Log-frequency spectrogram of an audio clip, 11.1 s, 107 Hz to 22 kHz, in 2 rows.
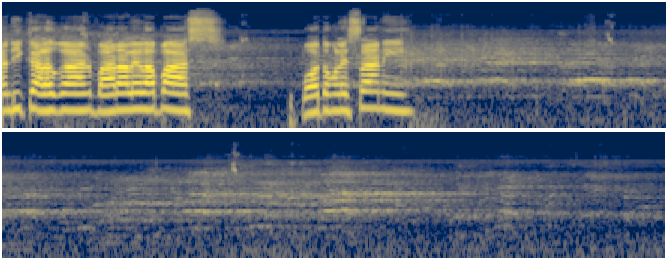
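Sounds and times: players shouting: 0:00.7 - 0:11.0.

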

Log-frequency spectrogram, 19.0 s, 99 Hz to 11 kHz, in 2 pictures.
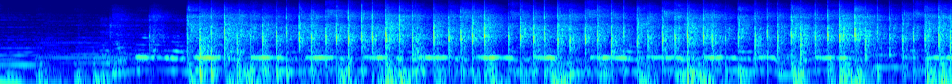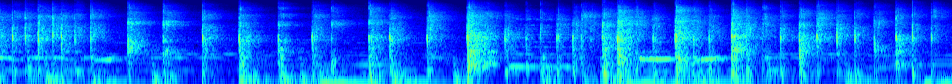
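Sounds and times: backing music: 0:00.0 - 0:19.0
tap shoes on wooden floor: 0:01.1 - 0:19.0.

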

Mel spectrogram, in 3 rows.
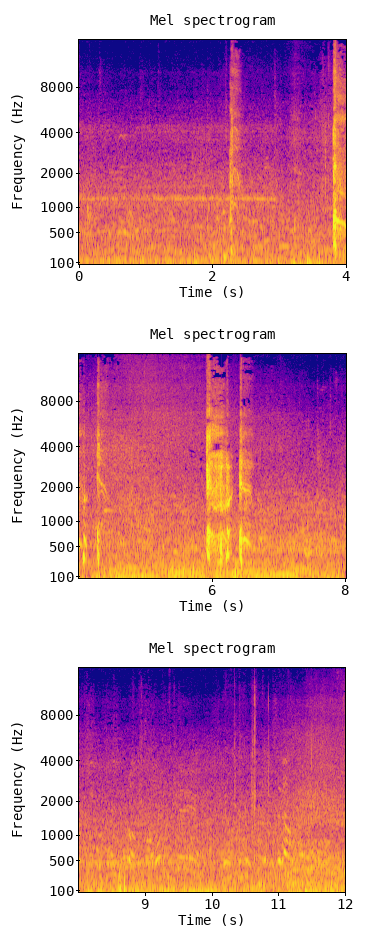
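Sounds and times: person coughing: 0:02.3 - 0:02.5, 0:03.8 - 0:04.5, 0:05.9 - 0:06.6.

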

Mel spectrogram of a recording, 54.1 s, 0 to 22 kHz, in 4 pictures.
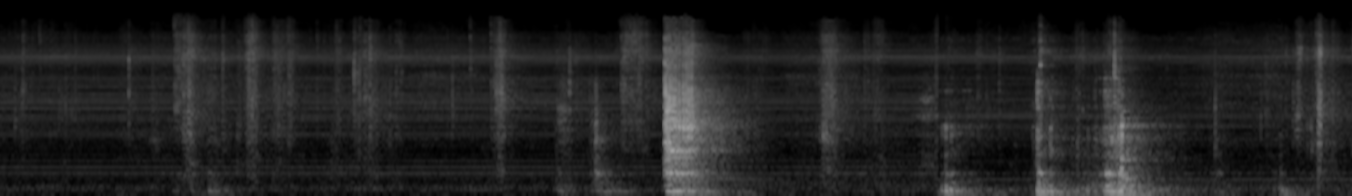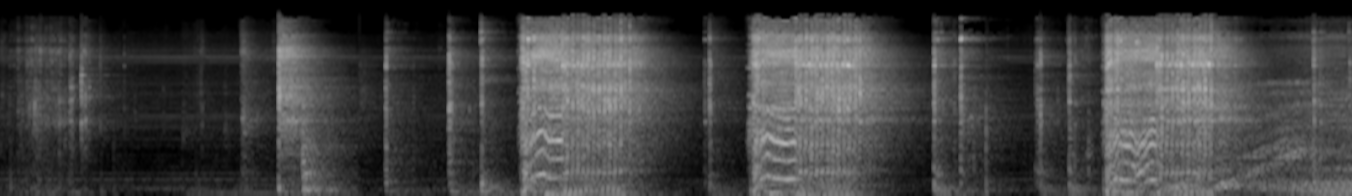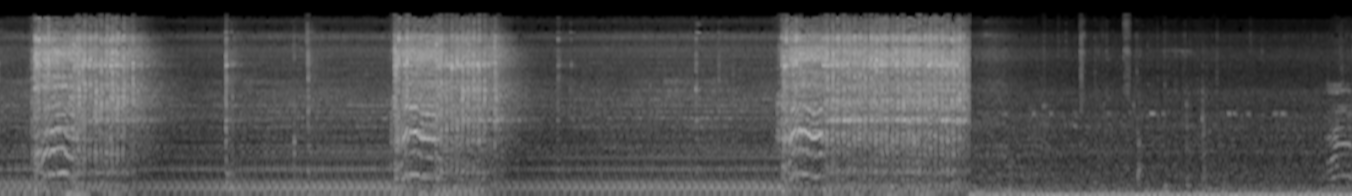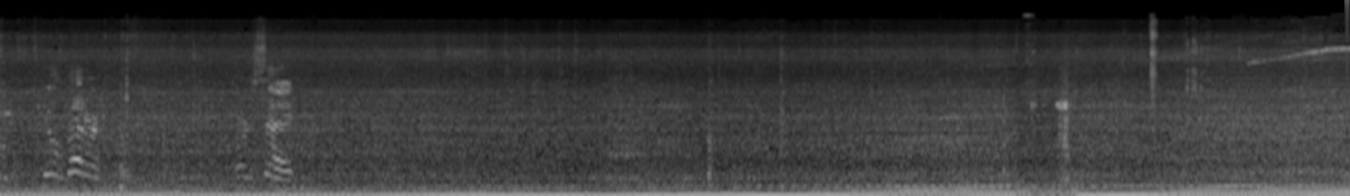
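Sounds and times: impact wrench bursts: 0:18.7 - 0:20.4, 0:21.0 - 0:22.6, 0:24.6 - 0:30.2, 0:30.9 - 0:32.8, 0:34.0 - 0:36.8
diesel engine rumbling: 0:26.0 - 0:31.6, 0:32.2 - 0:35.3, 0:36.8 - 0:54.0.

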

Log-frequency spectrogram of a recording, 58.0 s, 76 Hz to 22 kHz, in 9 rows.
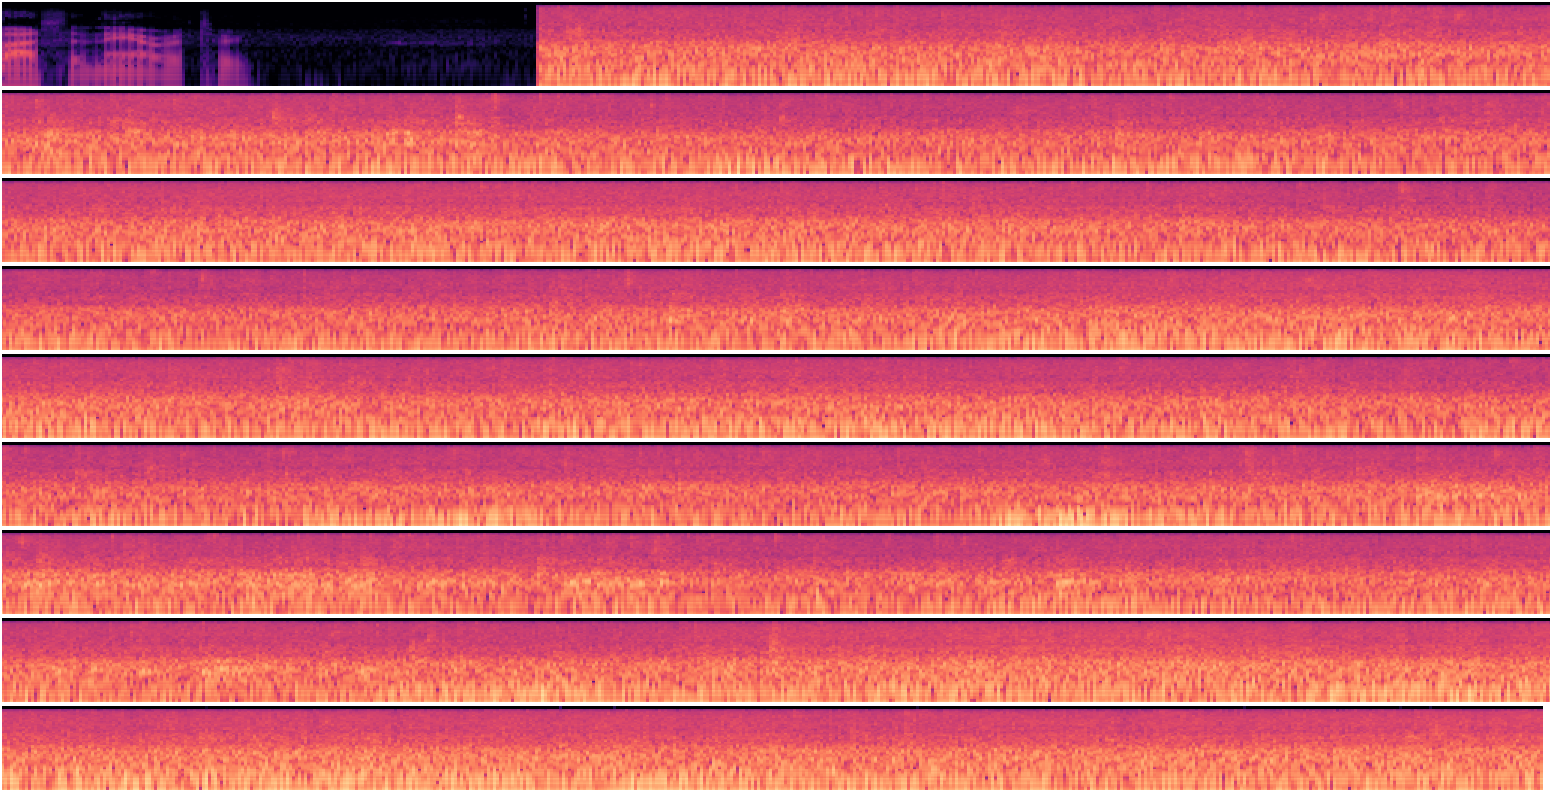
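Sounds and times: heavy rain pouring: 0:02.2 - 0:58.0
low thunder rumble: 0:33.4 - 0:58.0.

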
